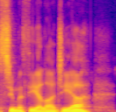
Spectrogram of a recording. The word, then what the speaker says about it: Summa Theologica: And Thomas Aquinas is obviously extremely voluminous and has written a ton, but a lot of it is contained in that Summa Theologica or Summa Theologia, as it's someone has just recently told me it's better pronounced that way.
